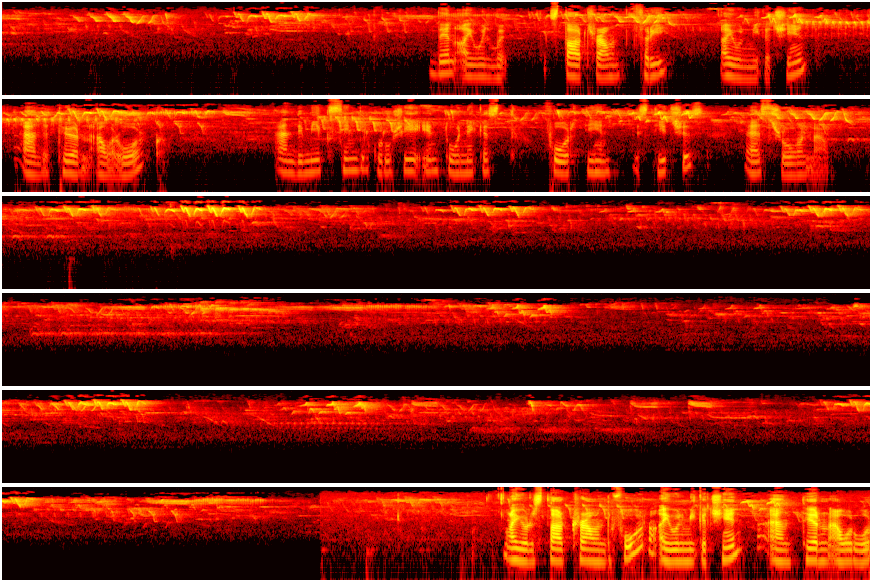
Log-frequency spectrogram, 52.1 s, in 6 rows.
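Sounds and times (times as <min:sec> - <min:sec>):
low background noise: 0:00.0 - 0:20.0, 0:46.6 - 0:52.0
faint bird chirping: 0:00.0 - 0:52.0.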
